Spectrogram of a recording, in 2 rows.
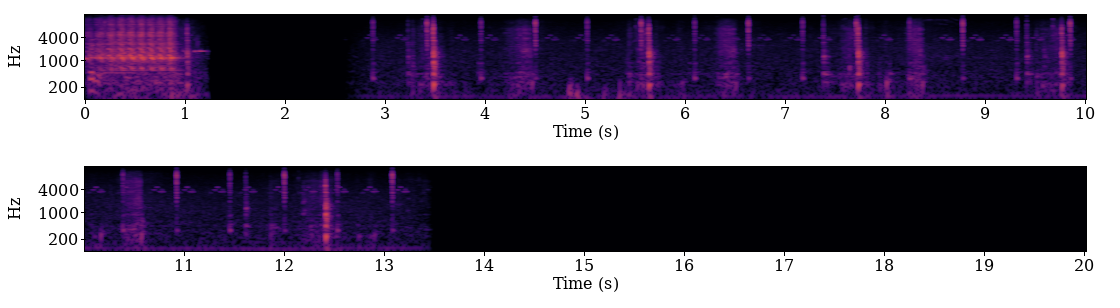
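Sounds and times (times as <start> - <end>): low steady rumble: 2.7 - 13.5
handling clicks and knocks: 2.8 - 13.3.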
